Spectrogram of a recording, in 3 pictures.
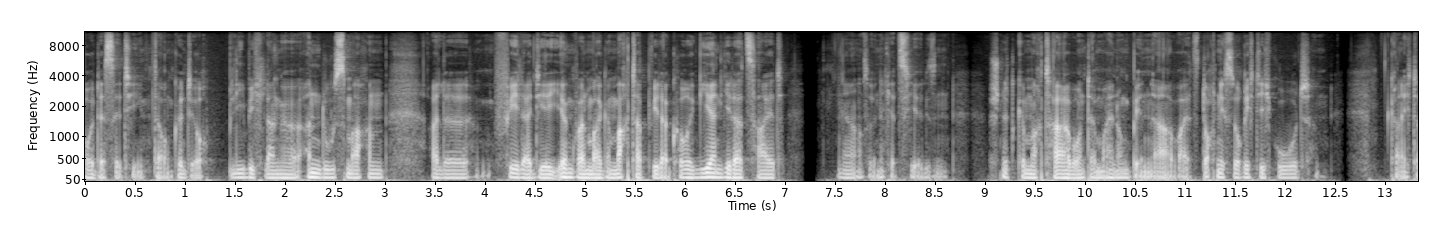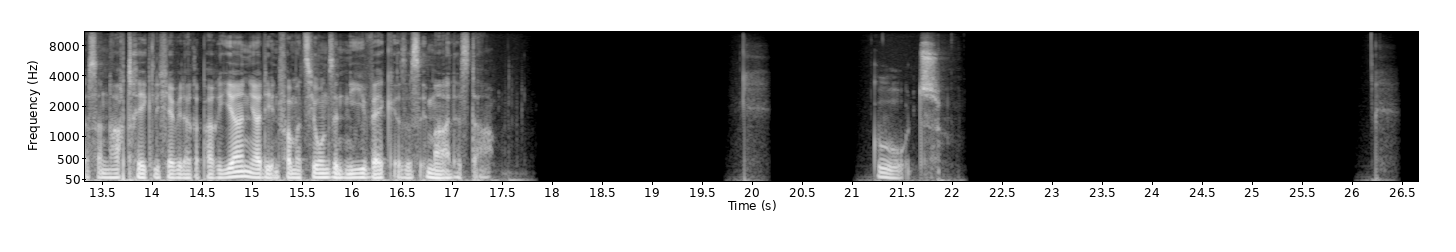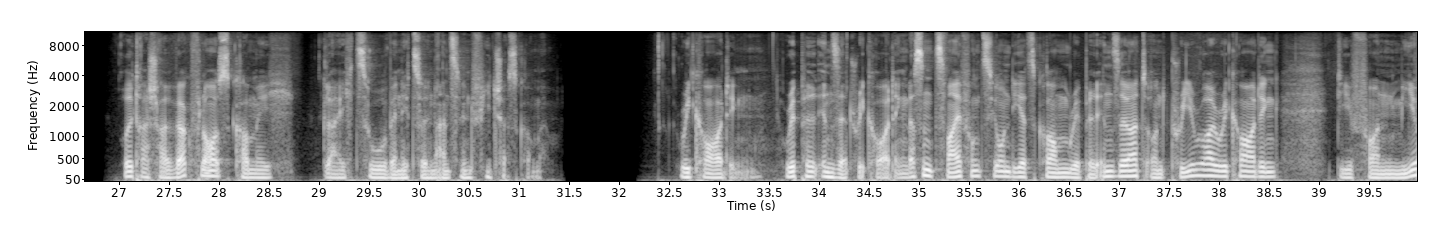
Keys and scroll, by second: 8.9 super+x, 18.7 super+z, 21.2 Escape, 21.8 super+Escape, 22.0 super+Tab.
